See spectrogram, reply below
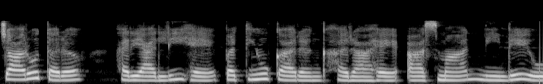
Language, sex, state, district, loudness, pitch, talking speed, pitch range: Hindi, female, Uttar Pradesh, Etah, -15 LUFS, 200 Hz, 145 wpm, 190-225 Hz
